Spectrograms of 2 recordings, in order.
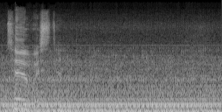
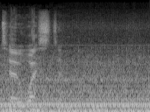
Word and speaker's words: Turweston: a huge amount cuz my first stab at in my head at pronouncing it would have been toston and then I heard someone saying to Weston so I'm kind of hitting it somewhere in the middle to wst to wst yeah gorgeous scenery let's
